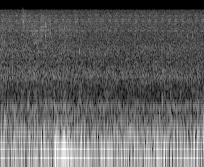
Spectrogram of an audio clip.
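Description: Quiet room tone: a faint, steady hiss with no distinct sound event.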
